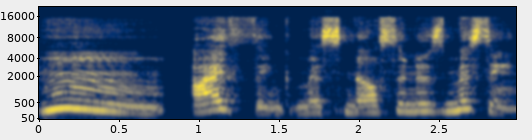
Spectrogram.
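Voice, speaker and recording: Doing a put-on character voice, a woman speaks at a very slow pace with lively intonation. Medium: read story. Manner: slow, ponderous.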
